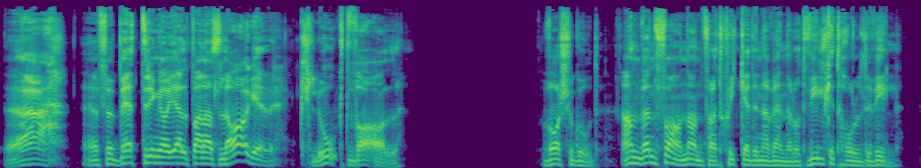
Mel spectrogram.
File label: SE M char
